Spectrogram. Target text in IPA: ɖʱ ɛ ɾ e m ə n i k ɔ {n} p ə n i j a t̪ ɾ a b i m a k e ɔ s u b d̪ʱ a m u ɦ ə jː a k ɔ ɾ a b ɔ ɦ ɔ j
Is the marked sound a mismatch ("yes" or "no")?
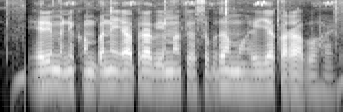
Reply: yes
